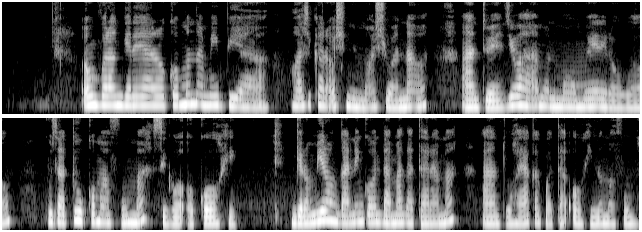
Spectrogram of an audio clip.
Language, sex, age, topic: Oshiwambo, female, 25-35, agriculture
